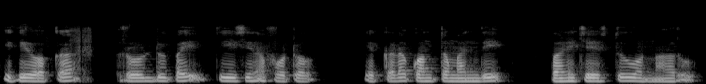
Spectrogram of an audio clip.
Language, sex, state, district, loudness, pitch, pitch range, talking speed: Telugu, male, Andhra Pradesh, Visakhapatnam, -27 LUFS, 155 Hz, 150-160 Hz, 100 wpm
